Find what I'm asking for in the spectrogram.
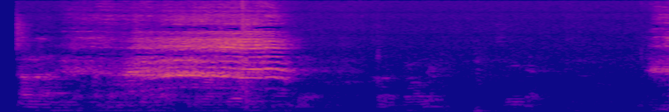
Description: Caught my Father snoring. Priceless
